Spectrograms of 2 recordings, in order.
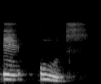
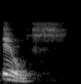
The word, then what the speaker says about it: Deus: que acha que a palavrinha Deus tem duas sílabas não é eu não falo assim Deus eu falo tudo junto Deus então Deus tem uma única sílaba tá que a os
